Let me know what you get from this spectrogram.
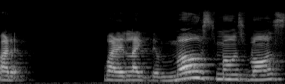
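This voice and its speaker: A woman speaks in a Spanish accent at a moderate pace. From Argentina. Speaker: language assistant and textile designer. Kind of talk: group interview.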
